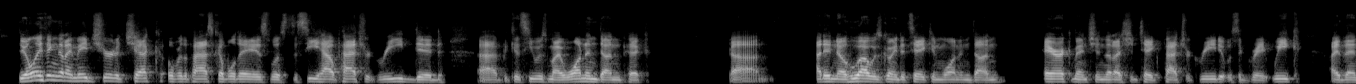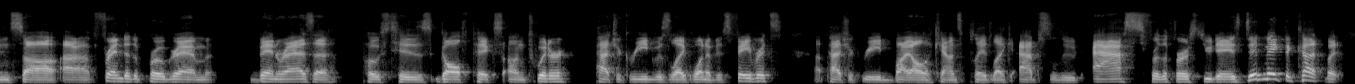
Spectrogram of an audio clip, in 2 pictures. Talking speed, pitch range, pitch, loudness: 225 wpm, 110-130 Hz, 120 Hz, -23 LUFS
